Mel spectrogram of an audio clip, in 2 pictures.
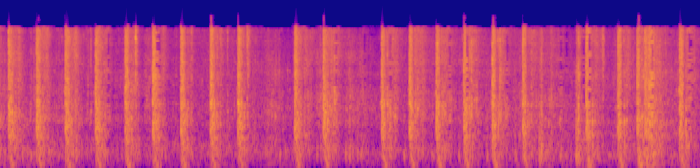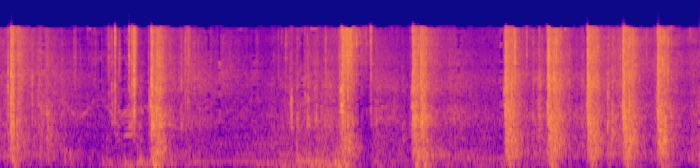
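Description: Rapid gunfire, about five or six shots a second in a long continuous string. After about five seconds it thins to scattered single shots.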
